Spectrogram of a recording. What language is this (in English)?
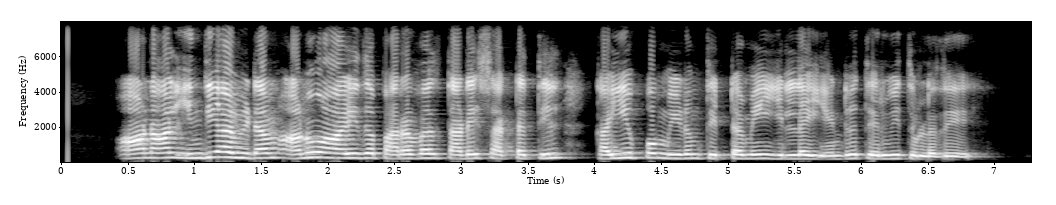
Tamil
